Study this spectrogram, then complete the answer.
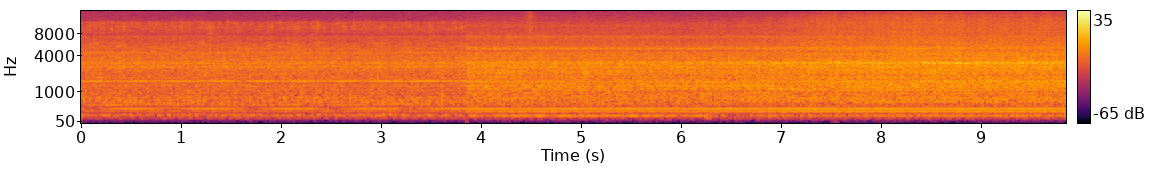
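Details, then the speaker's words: Adcock Shipley horizontal mill on its first run after an oil change (old oil full of metal and sludge), gearbox back in low: a steady, even hum with a few clear gear tones that step slightly, no grinding or knocking. Possible motor-bearing roar was noted earlier in high. Normal running. "considering all that's happening it's pretty quiet actually"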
